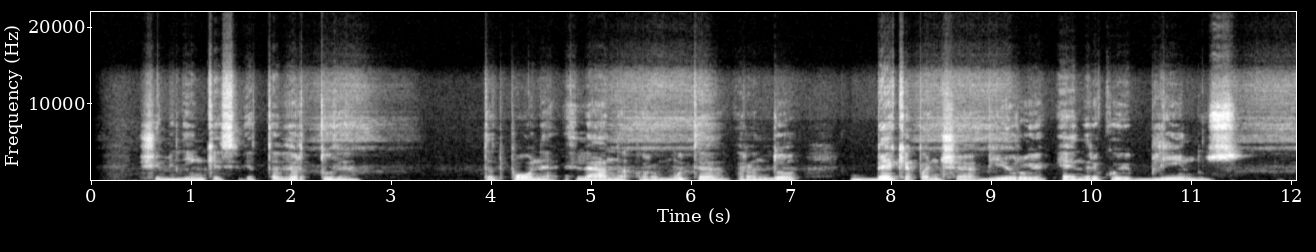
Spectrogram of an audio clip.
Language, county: Lithuanian, Utena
